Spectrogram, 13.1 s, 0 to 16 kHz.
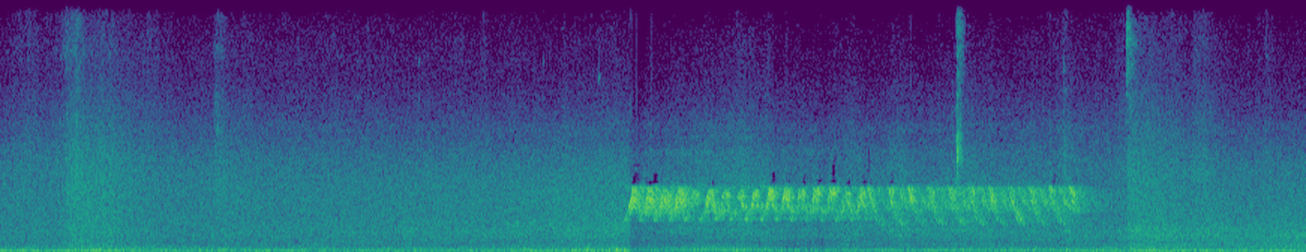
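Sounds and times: bird trilling: 0:06.3 - 0:11.0.

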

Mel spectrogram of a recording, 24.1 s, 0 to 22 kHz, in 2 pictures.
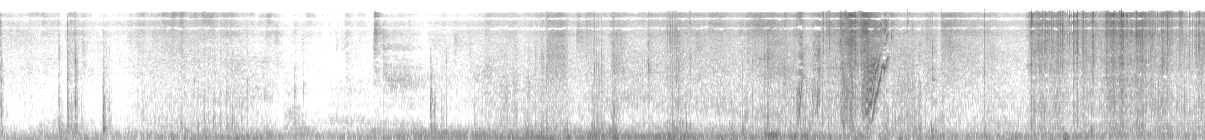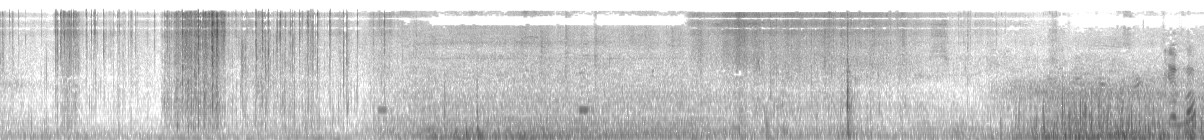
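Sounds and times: steady low hum: 0:01.2 - 0:24.0
plastic bag crinkling: 0:10.2 - 0:15.8, 0:19.2 - 0:21.8.

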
